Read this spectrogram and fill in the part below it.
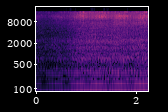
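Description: A Mahindra 265 tractor engine labours steadily while pulling a 7-foot rotavator, a close, loud low diesel drone with a strong fundamental hum that builds slightly in the first second, then holds even with no talk.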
